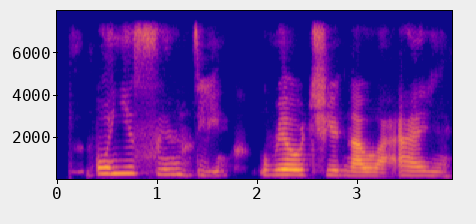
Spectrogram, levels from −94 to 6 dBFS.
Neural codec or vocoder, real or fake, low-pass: codec, 24 kHz, 0.9 kbps, WavTokenizer, small release; fake; 7.2 kHz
